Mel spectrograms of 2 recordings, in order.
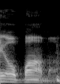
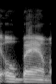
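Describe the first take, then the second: First: "Obama" said oh-BAH-muh, lower. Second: "Obama" said oh-BAM-uh. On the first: Texan gives own version, "Obama" as lower oh-BAH-muh. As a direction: say "Obama" with an ah in the middle. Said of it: "I say Obama". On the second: Texan disowns the analogy, "Obama" as oh-BAM-uh. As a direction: say "Obama" with the a of Alabama. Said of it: "I do not say Obama". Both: Shown as a demonstration.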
